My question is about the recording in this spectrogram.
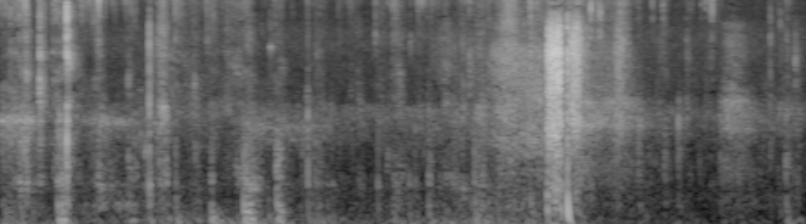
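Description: Nigerian Dwarf goat chewing a raw carrot, a run of irregular crunches with the loudest one about four seconds in, tailing off after that.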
